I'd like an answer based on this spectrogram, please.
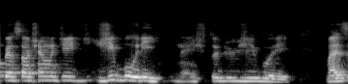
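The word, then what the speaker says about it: ジブリ: tem o vídeo ouvido não desse estúdio observam pronunciado de outra forma né às vezes na Europa o pessoal fala como Studios ghibli né e nos Estados Unidos pessoal para nos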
